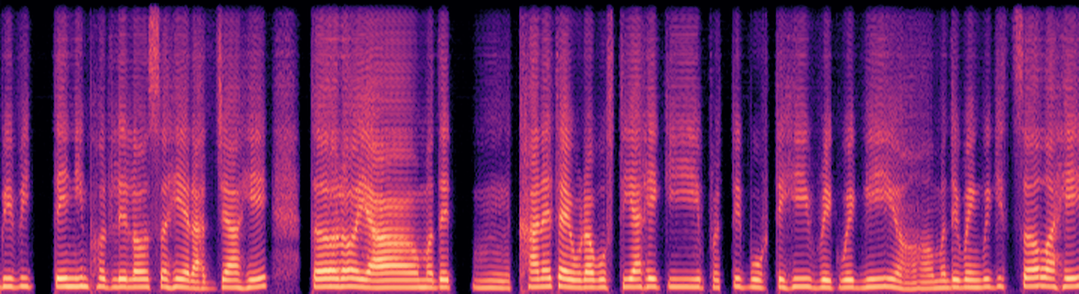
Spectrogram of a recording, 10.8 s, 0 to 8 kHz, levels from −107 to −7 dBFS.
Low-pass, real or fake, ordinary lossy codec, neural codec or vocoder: none; fake; none; codec, 16 kHz, 0.2 kbps, FocalCodec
